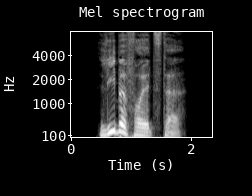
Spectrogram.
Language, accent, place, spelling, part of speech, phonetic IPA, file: German, Germany, Berlin, liebevollste, adjective, [ˈliːbəˌfɔlstə], De-liebevollste.ogg
- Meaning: inflection of liebevoll: 1. strong/mixed nominative/accusative feminine singular superlative degree 2. strong nominative/accusative plural superlative degree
